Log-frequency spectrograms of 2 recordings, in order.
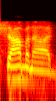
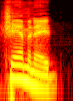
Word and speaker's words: Chaminade: That was not more impressive than Chaminade beating Ralph Sampson in 1982 or 3, whatever it was. It is not. – It's pronounced Chaminade.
